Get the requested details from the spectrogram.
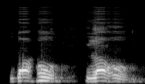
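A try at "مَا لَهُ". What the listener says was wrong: लहू नहीं, लहू जबर नहीं है भाई, पेश है, पेश। माँ लूहू, माँ लू दो लोटों से पढ़ो।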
